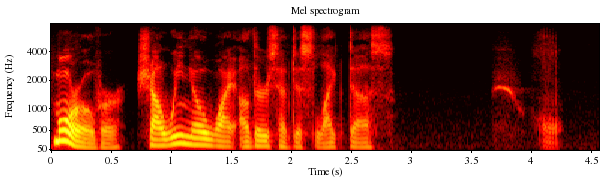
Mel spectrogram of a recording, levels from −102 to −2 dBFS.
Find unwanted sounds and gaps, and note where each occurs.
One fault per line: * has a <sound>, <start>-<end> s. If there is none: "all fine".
* has a breath, 3.7-4.3 s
